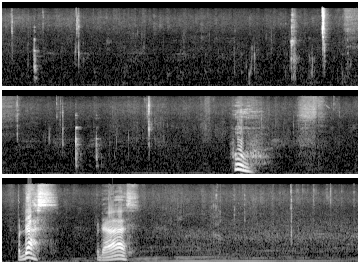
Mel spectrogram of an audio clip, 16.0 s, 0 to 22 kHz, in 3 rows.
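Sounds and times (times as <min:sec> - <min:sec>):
chewing with soft pops: 0:00.0 - 0:06.4
low steady background noise: 0:00.0 - 0:16.0.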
